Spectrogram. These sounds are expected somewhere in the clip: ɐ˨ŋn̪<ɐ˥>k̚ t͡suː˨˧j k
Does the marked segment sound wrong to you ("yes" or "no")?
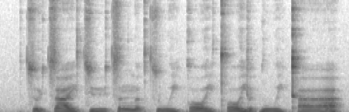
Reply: yes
